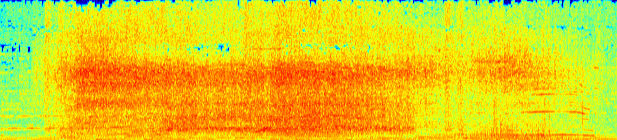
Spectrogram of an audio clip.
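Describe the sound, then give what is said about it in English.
A car engine roars and revs loudly, with tires squealing and skidding throughout, the noise holding steady for several seconds without any talking. “The American cars are crazy and they're fun.”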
